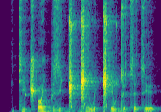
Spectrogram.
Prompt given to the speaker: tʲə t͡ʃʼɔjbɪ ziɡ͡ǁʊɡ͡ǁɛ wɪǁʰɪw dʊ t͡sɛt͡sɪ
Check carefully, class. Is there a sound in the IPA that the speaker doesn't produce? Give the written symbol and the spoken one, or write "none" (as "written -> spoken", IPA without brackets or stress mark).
none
